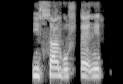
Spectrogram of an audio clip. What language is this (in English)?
Matsés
